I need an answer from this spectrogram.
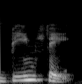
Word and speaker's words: Bienfait: It's called Bienfait, which is bien fait, but it's pronounced by everybody as bean fate.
